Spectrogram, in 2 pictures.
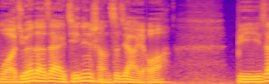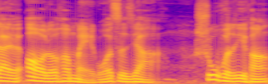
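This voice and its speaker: A man's fairly low voice with ordinary pitch variation at a moderate pace, in a very clean recording with a silent background. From Tianjin, northern China. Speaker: podcast host. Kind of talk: casual monologue.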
